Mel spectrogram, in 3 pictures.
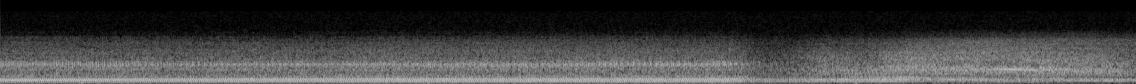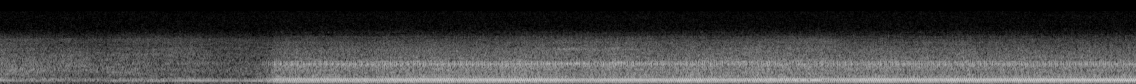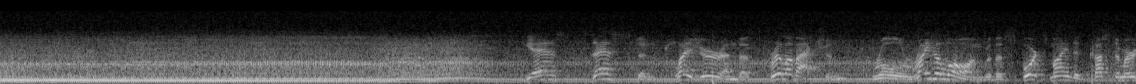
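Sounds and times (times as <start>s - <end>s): car engine drone: 0.0s - 34.0s
road noise: 0.0s - 34.0s.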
